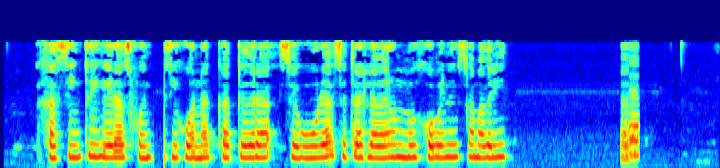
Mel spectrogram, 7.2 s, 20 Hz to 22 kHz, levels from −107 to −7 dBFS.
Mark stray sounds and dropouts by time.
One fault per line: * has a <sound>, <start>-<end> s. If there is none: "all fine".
* has a dropout, 1.5-1.6 s
* has a laugh, 6.2-6.4 s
